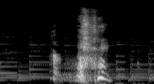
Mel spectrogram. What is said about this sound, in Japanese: で、今、くしゃみで入れ歯が取れた。うん、びっくりした、今。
